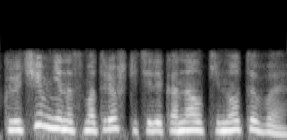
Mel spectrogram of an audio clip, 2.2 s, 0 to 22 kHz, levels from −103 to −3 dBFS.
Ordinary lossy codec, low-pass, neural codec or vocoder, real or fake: Opus, 16 kbps; 5.4 kHz; none; real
